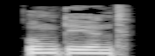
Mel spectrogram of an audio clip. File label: "umgehend", German; adjectives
